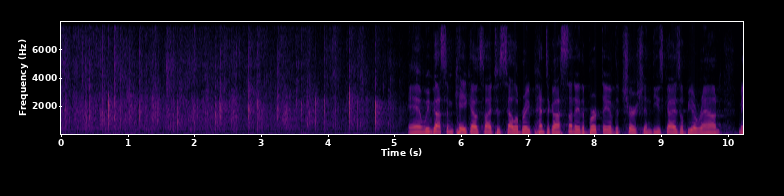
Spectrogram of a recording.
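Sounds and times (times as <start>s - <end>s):
church congregation applauding to welcome new members on Pentecost Sunday: 0.0s - 5.3s
speech: 5.2s - 10.2s.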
